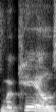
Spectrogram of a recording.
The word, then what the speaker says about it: Mikal: How the fuck you pronounce his name? Isn't it Bridges? Mikal Bridges. Yeah, Mikal Bridges. Yeah. My boy said Michael Bridges.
